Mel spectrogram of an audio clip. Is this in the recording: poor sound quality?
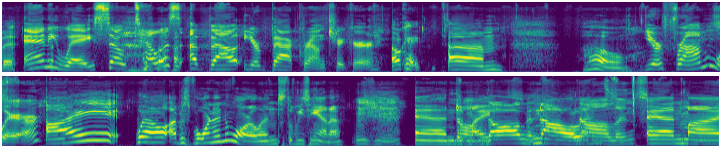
no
